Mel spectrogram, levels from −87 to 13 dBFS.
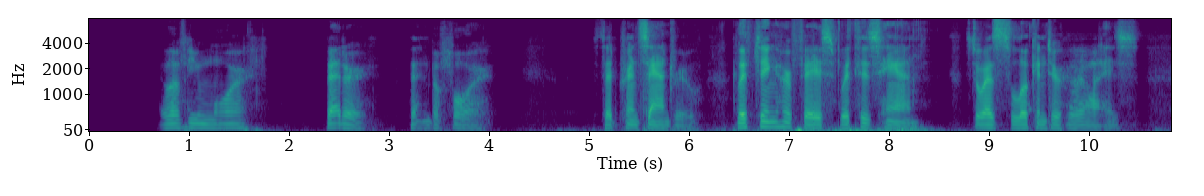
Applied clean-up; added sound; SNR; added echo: neural mask model DeepFilterNet 3.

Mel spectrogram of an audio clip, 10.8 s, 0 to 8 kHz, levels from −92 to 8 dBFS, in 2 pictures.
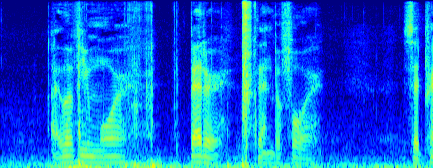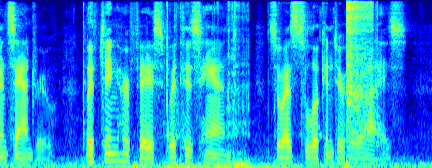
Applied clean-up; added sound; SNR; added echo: none; Camera; 1 dB; none.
